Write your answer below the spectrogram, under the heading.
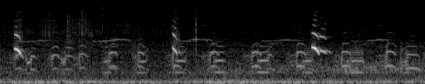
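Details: Osprey at the Charlo nest on 21 April 2022, calling during skirmishes with an intruding third osprey: sharp, high, downslurred chirps at roughly 1.5-second intervals over a steady stream of fainter, rapid piping notes and low background rumble.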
